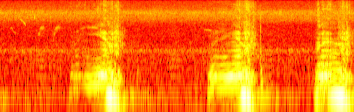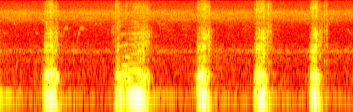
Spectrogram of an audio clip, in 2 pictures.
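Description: African lioness roaring in a bout: long, loud, full-throated roars about every second and a half, then shorter calls coming faster, winding down into the closing grunts over the last few seconds.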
